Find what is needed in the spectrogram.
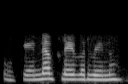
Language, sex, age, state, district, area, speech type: Tamil, female, 18-30, Tamil Nadu, Chennai, urban, conversation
